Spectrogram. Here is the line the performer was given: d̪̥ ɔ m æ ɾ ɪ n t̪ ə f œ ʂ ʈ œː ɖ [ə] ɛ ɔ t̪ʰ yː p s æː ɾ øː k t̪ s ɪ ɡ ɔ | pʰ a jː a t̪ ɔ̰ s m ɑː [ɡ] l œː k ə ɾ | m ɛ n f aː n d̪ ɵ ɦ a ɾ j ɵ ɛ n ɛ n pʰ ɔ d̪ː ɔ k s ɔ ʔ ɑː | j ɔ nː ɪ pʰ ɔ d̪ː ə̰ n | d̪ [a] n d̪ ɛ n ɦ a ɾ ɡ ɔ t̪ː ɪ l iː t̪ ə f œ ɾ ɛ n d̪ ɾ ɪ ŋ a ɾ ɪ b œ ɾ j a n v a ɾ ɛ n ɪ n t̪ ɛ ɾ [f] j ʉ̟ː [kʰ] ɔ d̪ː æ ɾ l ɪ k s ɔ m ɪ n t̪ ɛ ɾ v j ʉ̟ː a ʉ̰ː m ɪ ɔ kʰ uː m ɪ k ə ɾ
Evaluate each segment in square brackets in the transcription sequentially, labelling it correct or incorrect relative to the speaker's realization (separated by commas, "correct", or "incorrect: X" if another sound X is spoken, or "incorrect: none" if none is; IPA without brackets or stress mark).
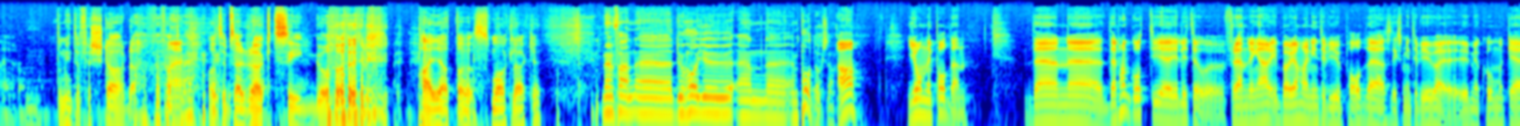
incorrect: a, incorrect: k, incorrect: ɛ, incorrect: v, incorrect: pʰ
